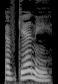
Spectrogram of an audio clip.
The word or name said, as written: evgeniy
